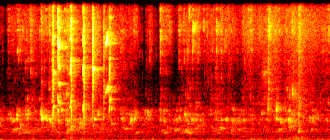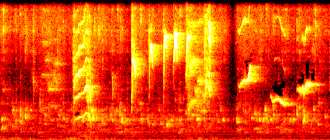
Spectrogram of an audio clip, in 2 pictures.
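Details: Van Hasselt's sunbird song used to provoke konin birds: soft, faint high twittering at first, building into louder rapid chips, a fast high trill and a few clear downslurred whistles at the end.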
